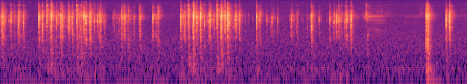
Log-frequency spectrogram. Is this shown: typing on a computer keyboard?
yes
